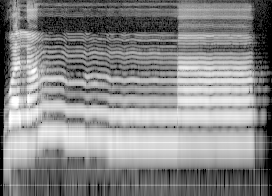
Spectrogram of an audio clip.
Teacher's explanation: میم مشدد کا غنہ بھی ہو گیا اور آگے الف مدہ بھی ہو گیا، کیونکہ یہ الف خالی ہے اور اس سے پہلے زبر آ گیا تو الف مدہ کا قاعدہ بن گیا، لہٰذا میم مشدد کے بعد الف مدہ بھی کرنا ہے۔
